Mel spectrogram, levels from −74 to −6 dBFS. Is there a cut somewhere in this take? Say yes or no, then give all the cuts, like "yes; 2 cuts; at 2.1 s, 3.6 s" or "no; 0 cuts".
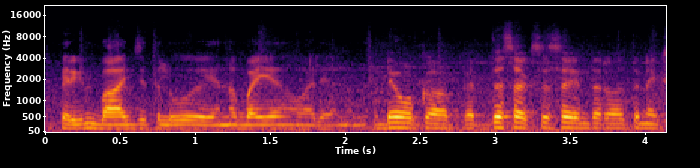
yes; 1 cut; at 2.1 s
